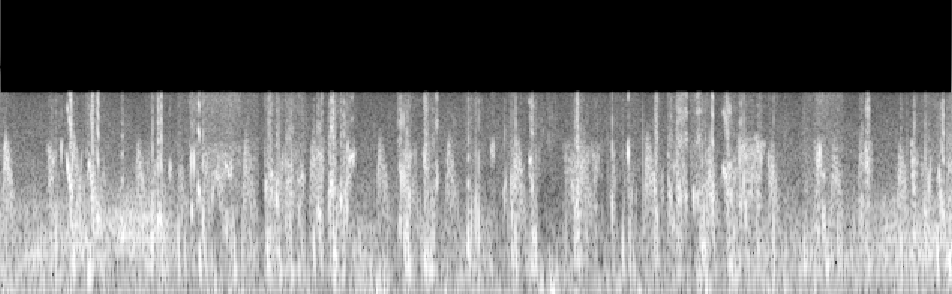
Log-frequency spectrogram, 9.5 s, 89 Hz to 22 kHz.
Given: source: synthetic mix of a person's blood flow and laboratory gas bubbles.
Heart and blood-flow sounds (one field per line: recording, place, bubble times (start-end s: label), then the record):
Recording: Doppler ultrasound of blood flow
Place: subclavian vein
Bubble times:
0.00-0.11 s: bubbles
0.48-1.06 s: bubbles
1.20-1.27 s: bubbles
1.44-1.73 s: bubbles
1.76-2.59 s: bubbles
2.63-3.06 s: bubbles
3.11-3.56 s: bubbles
3.97-4.39 s: bubbles
4.64-4.83 s: bubbles
4.91-4.96 s: bubbles
5.04-5.41 s: bubbles
5.62-6.04 s: bubbles
6.09-6.39 s: bubbles
6.49-6.65 s: bubbles
6.68-7.78 s: bubbles
8.02-8.45 s: bubbles
8.58-8.74 s: bubbles
8.98-9.07 s: bubbles
9.11-9.53 s: bubbles
From the record:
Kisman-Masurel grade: 342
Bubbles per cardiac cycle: rolling drumbeat, 9 or more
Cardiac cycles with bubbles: 100%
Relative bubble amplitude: moderate (0.250 to 0.450)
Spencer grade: 3 (all of the cardiac periods contain showers or single bubble signals, but not dominating or overriding the cardiac motion signals)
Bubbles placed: anywhere in the cardiac cycle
